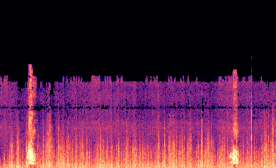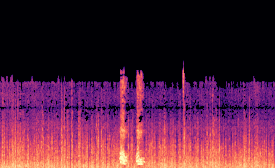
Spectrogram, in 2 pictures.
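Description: Strong wind buffeting the microphone in a steady, gusty rush. Four short, sharp calls cut through it: one about half a second in, one near the middle, and two in quick succession near the end.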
